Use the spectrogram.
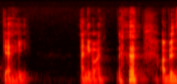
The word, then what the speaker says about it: Gehi: So, Gehi is pronounced Gooey. Gooey. I don't think it is pronounced Gooey. I watched an interview with him and he said Mark Gehi.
